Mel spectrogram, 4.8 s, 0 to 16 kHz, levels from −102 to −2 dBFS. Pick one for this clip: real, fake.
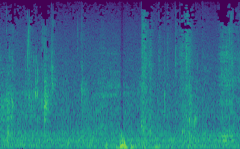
real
